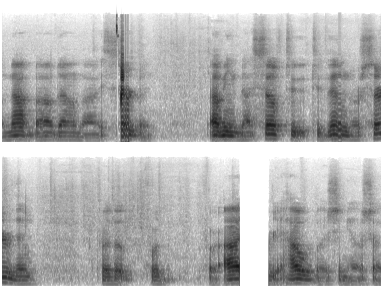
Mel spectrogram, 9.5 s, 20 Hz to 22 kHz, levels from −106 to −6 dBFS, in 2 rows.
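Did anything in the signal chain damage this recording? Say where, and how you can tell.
Yes, at the codec. Corrupt frames were decoded at 1.43 to 1.59 s and 4.21 to 4.25 s. Short glitches show misread frame data.

Playback stall from 7.70 to 8.08 s. The sound cuts out for about 0.37 s, then resumes. The player likely ran short of data.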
